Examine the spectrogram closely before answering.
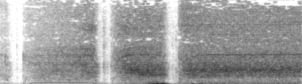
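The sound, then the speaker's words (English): A power drill whirs loudly, its motor hum giving way to rough, grinding bursts as it bites in, with brief stops between pushes over about two seconds. “That's the power drill sound effect.”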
